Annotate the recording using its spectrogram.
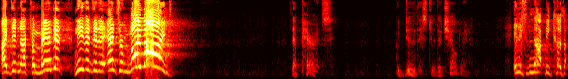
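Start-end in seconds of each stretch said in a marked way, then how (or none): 0.0-3.5 high, loud, building to a shout; God's declaration shouted. Acted. Preacher quoting God to congregation, rising shout. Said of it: "He said". 5.8-9.3 hushed horror. Acted.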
